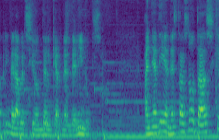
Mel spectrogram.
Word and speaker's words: Linux: Escuchemos al propio Linus Torvalds que nos decía: Hello, this is Linus Torvalds and I pronounce Linux as Linux.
